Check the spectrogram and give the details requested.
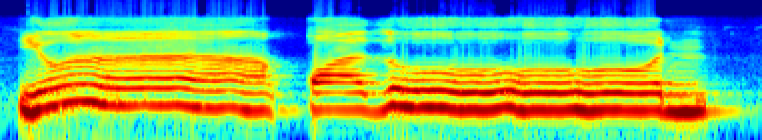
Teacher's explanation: قاف کو اوپر پڑھنا ہے، ذال کو بریک پڑھنا ہے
